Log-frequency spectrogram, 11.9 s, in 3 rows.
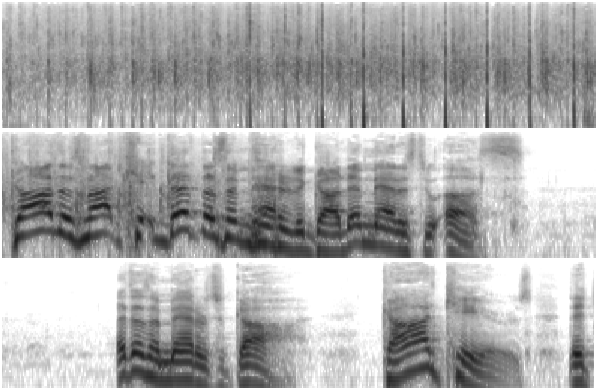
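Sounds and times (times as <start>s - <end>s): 
audience clapping hands: 0.0s - 5.9s
speech: 4.0s - 7.2s, 8.7s - 11.8s.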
